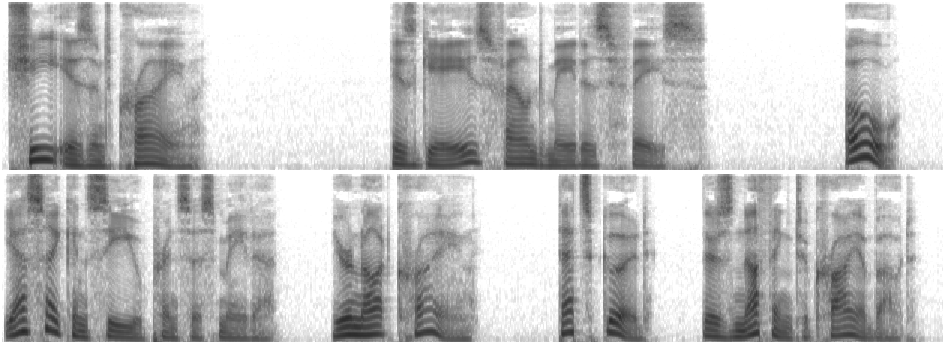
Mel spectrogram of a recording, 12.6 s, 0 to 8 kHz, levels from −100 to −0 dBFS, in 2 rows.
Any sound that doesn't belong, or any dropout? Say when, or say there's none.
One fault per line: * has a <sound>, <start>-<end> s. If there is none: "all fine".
all fine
